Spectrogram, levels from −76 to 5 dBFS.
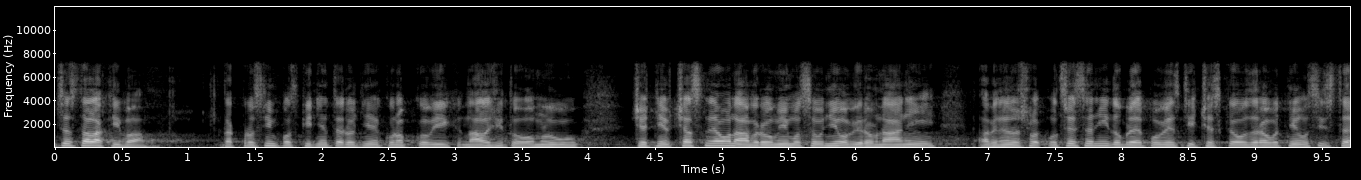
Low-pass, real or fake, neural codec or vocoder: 7.2 kHz; fake; codec, 16 kHz, 4 kbps, FunCodec, trained on Chinese and English, 50 frames a second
